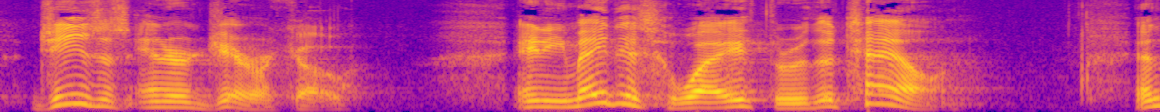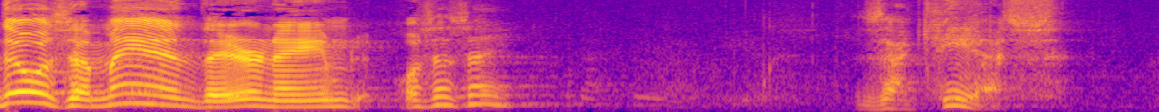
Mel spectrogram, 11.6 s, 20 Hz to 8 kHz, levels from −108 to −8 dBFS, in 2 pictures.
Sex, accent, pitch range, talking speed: male, American, 170-235 Hz, 115 wpm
